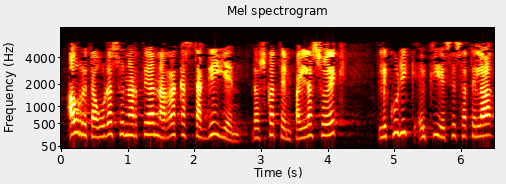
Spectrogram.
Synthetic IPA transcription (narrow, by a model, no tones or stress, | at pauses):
awre̞t̪aɣ̞uɾasoenaɾt̪e̞anarakast̪aɣe̞je̞nd̪awskat̪e̞mpajlaso̞e̞k | le̞kuɾike̞wkie̞se̞sat̪e̞la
